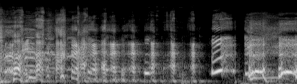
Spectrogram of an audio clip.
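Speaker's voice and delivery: loud high burst of laughter; big laugh. Real, not acted. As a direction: crack up loudly at the joke. Hosts laughing about cocaine.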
